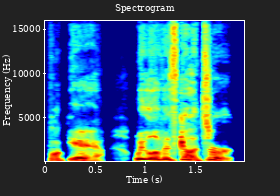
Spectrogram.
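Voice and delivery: high, loud fan shout; cheering crowd. Acted. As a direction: yell it like a hyped crowd at a show.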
